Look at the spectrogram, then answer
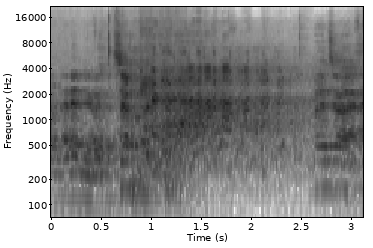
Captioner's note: laughs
